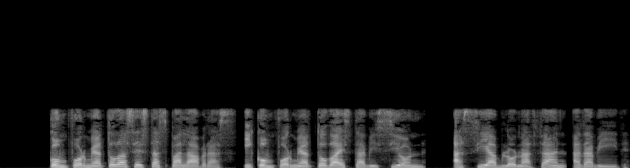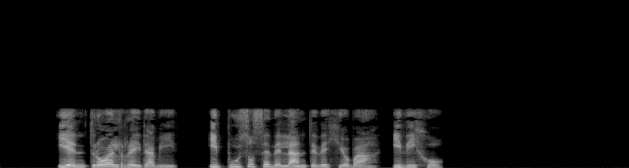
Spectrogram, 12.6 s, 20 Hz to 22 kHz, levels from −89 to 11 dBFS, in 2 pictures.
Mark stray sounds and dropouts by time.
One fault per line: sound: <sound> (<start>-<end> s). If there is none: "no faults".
no faults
